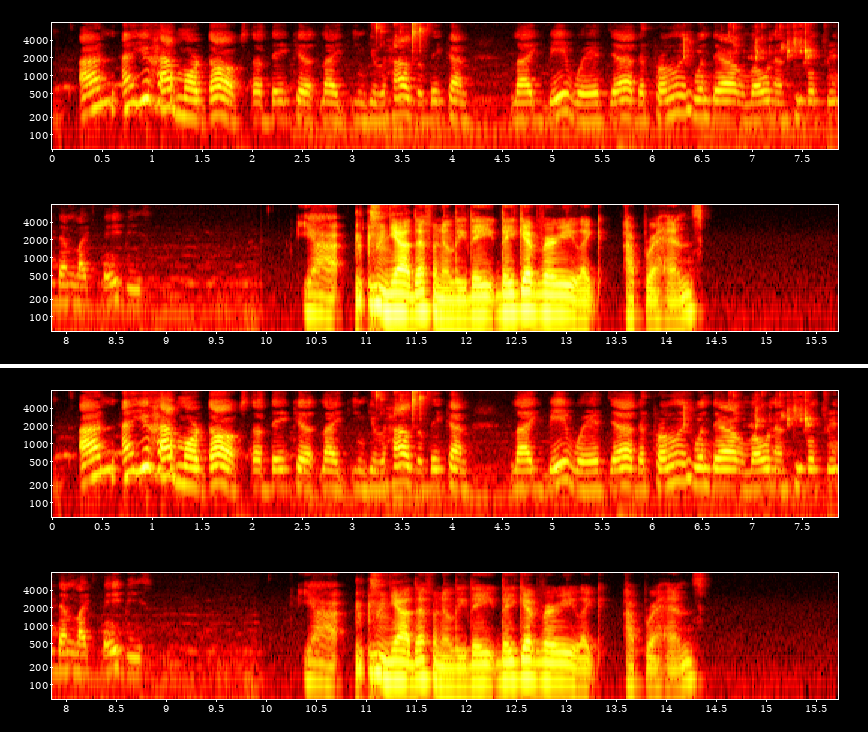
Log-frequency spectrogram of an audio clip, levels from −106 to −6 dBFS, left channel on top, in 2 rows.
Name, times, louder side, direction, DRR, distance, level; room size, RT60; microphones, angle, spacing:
voice 1, 0.0-4.2 4.6-8.8, right 5 dB, 25° right, 0.4 m, -32 dB
sound 1, 2.4-9.9, equal, ahead, 1.2 m, -48 dB
voice 2, 10.4-13.3 13.6-14.4, left 6 dB, 50° left, 0.3 m, -25 dB
6.2 x 3.9 x 5.1 m
head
